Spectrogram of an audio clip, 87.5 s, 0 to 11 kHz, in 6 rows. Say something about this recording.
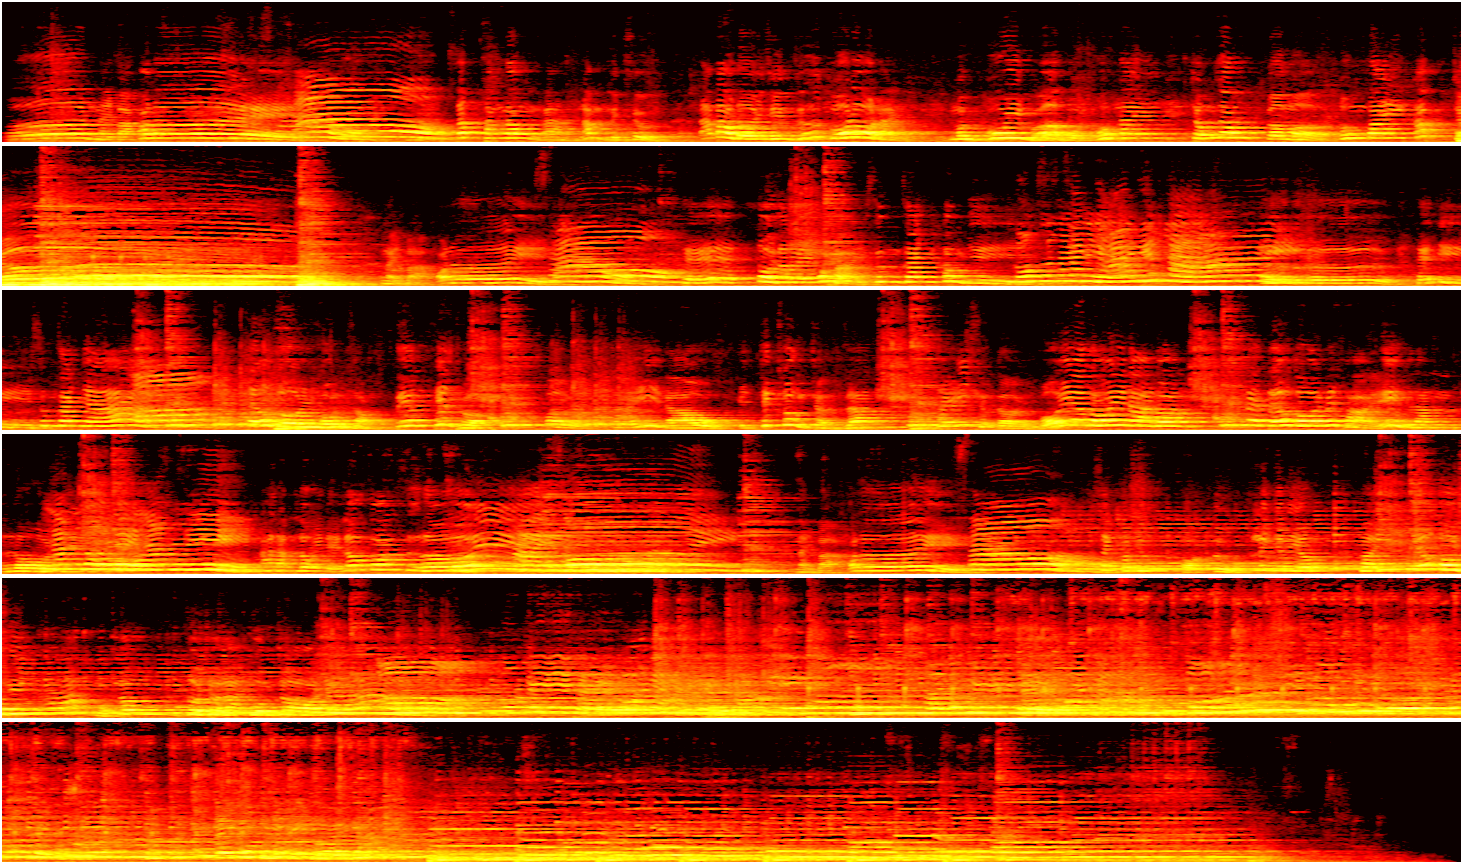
BR 046-1 VN HanoiTheater
Traditional Vietnamese theatre and music, recorded near Hoan Kiem Lake, in Hanoi.
Recorded in October 2008, with a Boss Micro BR.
